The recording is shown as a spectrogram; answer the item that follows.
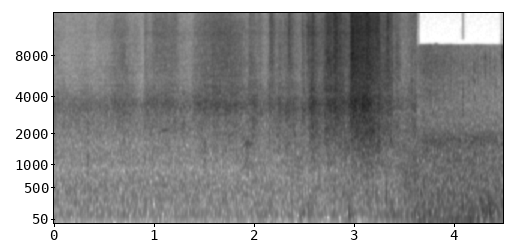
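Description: Outdoor rushing noise of wind buffeting the microphone. It swells and grows harsher about three seconds in, then changes abruptly near the end.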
